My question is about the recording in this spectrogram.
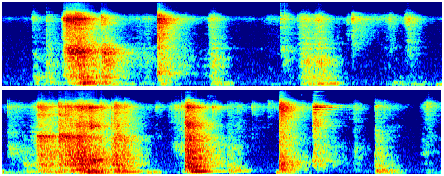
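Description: A wooden staircase being shifted and tipped over a floor opening: irregular knocks, thuds and scrapes of the timber against concrete. The loudest thud comes about a second and a half in, with a longer stretch of scraping and knocking around ten seconds in.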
